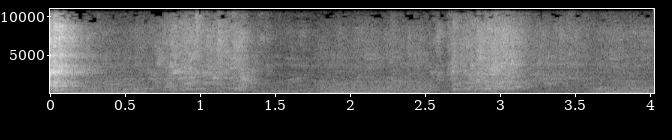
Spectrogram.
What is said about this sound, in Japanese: ちょっと洗濯機も回してるんでねちょっとうるさいですけれど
